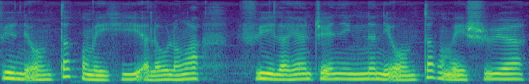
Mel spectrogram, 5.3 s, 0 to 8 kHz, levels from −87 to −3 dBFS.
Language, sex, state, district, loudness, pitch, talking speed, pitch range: Mizo, female, Mizoram, Aizawl, -14 LUFS, 185 Hz, 240 wpm, 165-190 Hz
